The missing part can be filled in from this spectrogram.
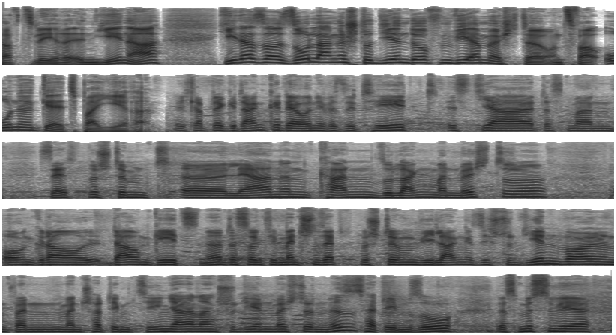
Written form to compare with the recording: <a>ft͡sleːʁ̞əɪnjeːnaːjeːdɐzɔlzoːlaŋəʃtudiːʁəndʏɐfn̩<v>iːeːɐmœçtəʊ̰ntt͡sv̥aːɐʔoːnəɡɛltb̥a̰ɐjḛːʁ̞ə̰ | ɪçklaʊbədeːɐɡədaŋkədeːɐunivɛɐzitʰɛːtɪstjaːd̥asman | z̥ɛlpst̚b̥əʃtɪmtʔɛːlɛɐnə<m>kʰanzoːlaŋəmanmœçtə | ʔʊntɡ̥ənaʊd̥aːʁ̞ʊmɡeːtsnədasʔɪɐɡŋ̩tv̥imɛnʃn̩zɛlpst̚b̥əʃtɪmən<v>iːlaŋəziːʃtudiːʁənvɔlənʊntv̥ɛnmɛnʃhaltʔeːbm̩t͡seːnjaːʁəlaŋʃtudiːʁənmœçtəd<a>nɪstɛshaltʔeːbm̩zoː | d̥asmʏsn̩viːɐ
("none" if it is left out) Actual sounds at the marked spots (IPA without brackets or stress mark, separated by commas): a, v, n, v, a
